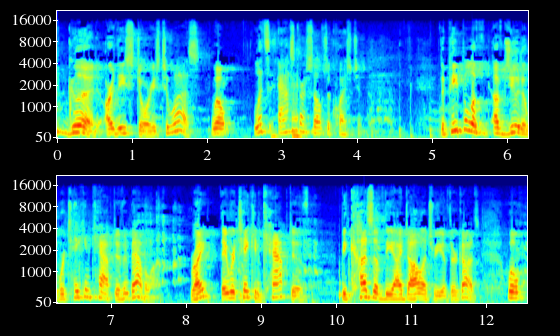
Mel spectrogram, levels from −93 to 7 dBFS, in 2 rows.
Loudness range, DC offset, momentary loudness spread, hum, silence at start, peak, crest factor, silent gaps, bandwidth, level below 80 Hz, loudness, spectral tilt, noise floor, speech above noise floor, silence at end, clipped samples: 5 LU; under 0.1%; 13 LU; none; 0 s; 0 dBFS; 18 dB; none; 15.5 kHz; -48 dBFS; -18 LUFS; -5 dB/octave; -40 dBFS; 23 dB; 0 s; under 0.1%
